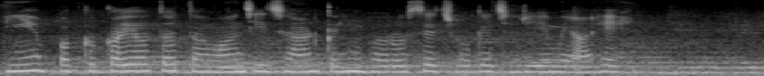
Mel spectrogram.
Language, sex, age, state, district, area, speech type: Sindhi, female, 18-30, Gujarat, Junagadh, urban, read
